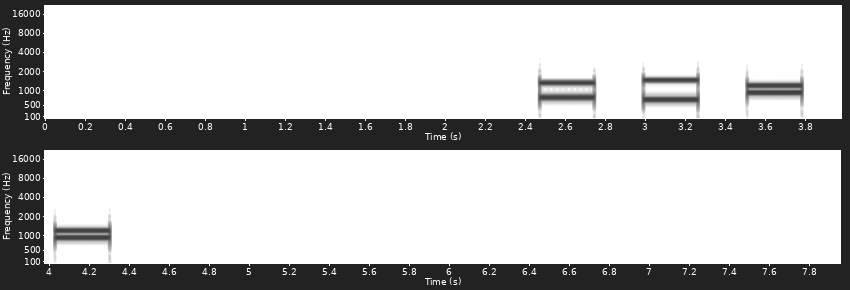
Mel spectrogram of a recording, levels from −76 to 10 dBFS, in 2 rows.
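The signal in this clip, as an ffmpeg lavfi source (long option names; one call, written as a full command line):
ffmpeg -f lavfi -i "aevalsrc='0.251*clip(min(mod(t,0.519),0.275-mod(t,0.519))/0.002,0,1)*(eq(floor(t/0.519),0)*(sin(2*PI*770*mod(t,0.519))+sin(2*PI*1336*mod(t,0.519)))+eq(floor(t/0.519),1)*(sin(2*PI*697*mod(t,0.519))+sin(2*PI*1477*mod(t,0.519)))+eq(floor(t/0.519),2)*(sin(2*PI*941*mod(t,0.519))+sin(2*PI*1209*mod(t,0.519)))+eq(floor(t/0.519),3)*(sin(2*PI*941*mod(t,0.519))+sin(2*PI*1209*mod(t,0.519))))':duration=2.076:sample_rate=44100" out.wav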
